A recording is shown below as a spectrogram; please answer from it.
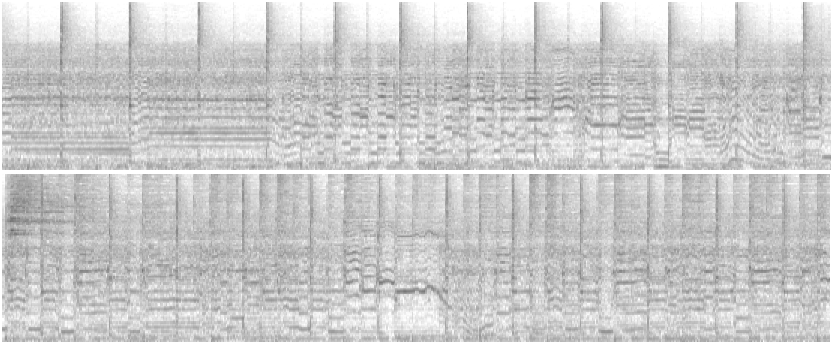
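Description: Rock power trio playing live: an electric guitar lead with bent notes over bass guitar and a steady drum beat, with no vocals.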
